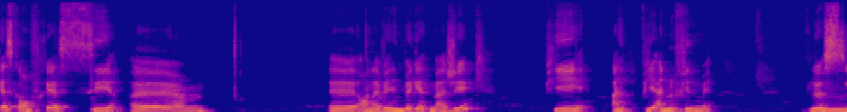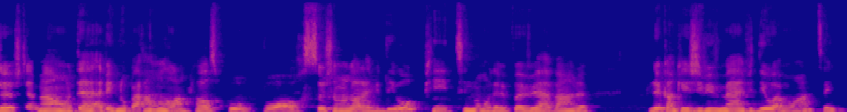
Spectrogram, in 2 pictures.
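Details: Adult woman living with both stuttering and cluttering; cluttering and stuttering.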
